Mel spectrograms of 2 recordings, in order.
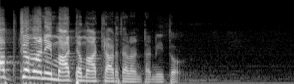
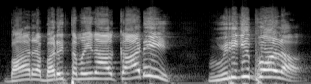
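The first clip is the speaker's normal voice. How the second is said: louder, higher and slow, each word weighted; emphatic repeat; 7 semitones higher, 3 dB louder, slower than usual. Shown as a demonstration. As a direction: hammer the line home to the congregation. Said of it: "ఏమంటున్నాడు?". (గట్టిగా, నెమ్మదిగా నొక్కి చెప్పడం)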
